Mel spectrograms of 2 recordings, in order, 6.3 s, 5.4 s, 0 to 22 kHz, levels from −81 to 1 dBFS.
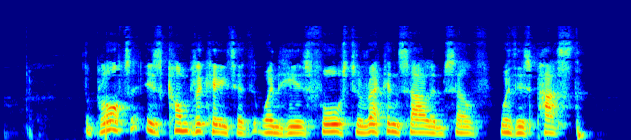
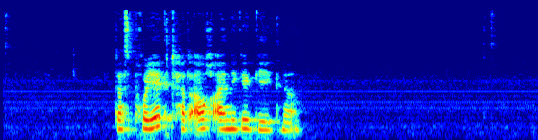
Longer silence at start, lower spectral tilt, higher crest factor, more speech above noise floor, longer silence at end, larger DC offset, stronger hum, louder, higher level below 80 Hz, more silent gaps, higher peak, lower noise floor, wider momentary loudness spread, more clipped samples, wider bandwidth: second, 0.85 s vs 1.15 s; about the same, -6 dB/octave vs -5 dB/octave; about the same, 20 dB vs 18 dB; about the same, 45 dB vs 45 dB; second, 0.45 s vs 2.4 s; neither; neither; second, -22 LUFS vs -17 LUFS; first, -50 dBFS vs -62 dBFS; neither; about the same, -2 dBFS vs -2 dBFS; first, -66 dBFS vs -61 dBFS; second, 9 LU vs 14 LU; neither; second, 11.5 kHz vs 16.5 kHz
